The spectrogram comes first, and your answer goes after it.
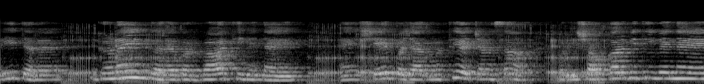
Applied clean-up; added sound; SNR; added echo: none; Burping, eructation; 10 dB; reverberation time 0.8 s.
